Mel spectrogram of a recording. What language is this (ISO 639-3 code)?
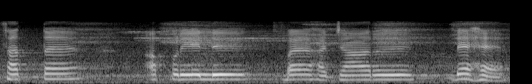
snd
